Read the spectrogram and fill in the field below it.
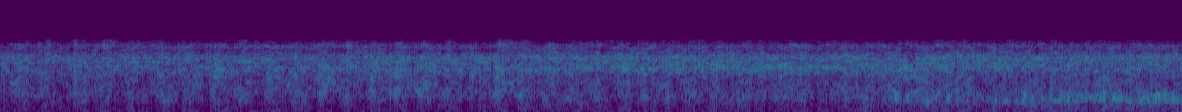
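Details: Tractor engine idling with an uneven, stumbling beat instead of a smooth, steady run; sounds like a misfire, cause not stated.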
